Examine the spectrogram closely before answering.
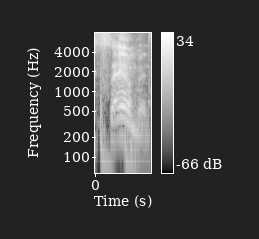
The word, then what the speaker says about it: salmon: don't pronounce but who who made the rule that said that that l is silent i want to meet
